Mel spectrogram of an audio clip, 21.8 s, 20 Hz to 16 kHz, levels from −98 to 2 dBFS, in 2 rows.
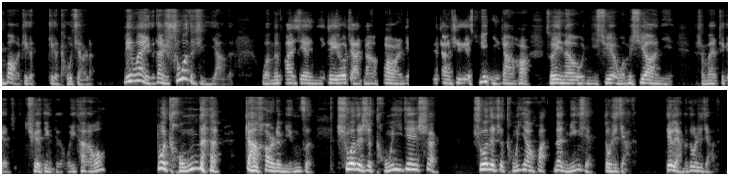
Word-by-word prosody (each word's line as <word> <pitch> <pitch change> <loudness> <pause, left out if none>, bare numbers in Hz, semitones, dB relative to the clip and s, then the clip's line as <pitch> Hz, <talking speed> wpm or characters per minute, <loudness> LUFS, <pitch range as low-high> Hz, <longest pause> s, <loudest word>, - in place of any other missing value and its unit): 电 - - -2
报 125 -4 -4
这 135 - -9
个 125 -1 -13 0.2
这 - - -11
个 125 - -8
头 120 +1 -10
衔 - - -8
儿 95 - -19
的。 110 - -24 0.4
另 230 +6 +2
外 265 -2 +3
一 - - -1
个， 130 - -13
但 185 +1 -1
是 140 - -4
说 320 - +2
的 - - -4
是 140 - -10
一 110 -3 -18
样 115 -3 -17
的： - - -33 0.4
“我 125 -2 -9
们 145 +4 -6
发 155 0 -3
现 150 -2 -5
你 130 -1 -14
这 160 - -1
有 155 +1 +3
假 125 -5 -4
账 140 +2 -9 0.2
号， 145 -4 -3
你 130 - -14 0.4
实 - - -12
际 - - -28
上 165 -3 -4
是 150 - -6
一 160 +1 -3
个 - - -3
虚 205 +2 0
拟 130 -4 -8
账 140 0 -6
号。 145 -1 -5 0.3
所 155 +1 +2
以 160 - +1
呢， 150 0 -1 0.2
你 130 -1 -13
需 160 +8 -5
要 165 - -1
我 130 -1 -7
们 150 +2 -4
需 155 +6 -3
要 150 -5 +1
你 115 -2 -14 0.3
什 130 - -12
么 135 0 -7
这 135 +3 -12
个 125 -3 -11 0.2
确 150 -5 -2
定 135 -2 -7
这 120 - -19
个。” 115 - -23
我 125 - -16
一 135 - -7
看， 155 +2 -4
哦， 170 +10 -3 0.7
不 265 -1 +8
同 205 +6 +2
的 - - +4 0.4
账 - - +8
号 190 -5 +2
的 150 -1 +1
名 130 +4 -5
字， 155 - -7 0.3
说 245 0 +9
的 220 -3 +7
是 185 +1 0
同 170 +5 -2
一 220 -2 +5
件 220 +1 +4
事 205 +3 -2
儿 - - -5 0.5
说 230 +2 +7
的 215 -3 +6
是 190 +2 -2
同 170 +2 -4
一 205 - -7
样 185 -7 0
话， - - -5
那 195 -1 -1
明 165 +9 -3
显 115 - -8
都 160 - +1
是 145 -1 -3
假 - - -8
的。 - - -22 0.5
这 205 - +6
2 165 - +2
个 130 - -12
都 175 +5 -3
是 155 -2 -6
假 125 -4 -12
的， 100 - -31
150 Hz, 280 characters per minute, -23 LUFS, 130-185 Hz, 0.7 s, 说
